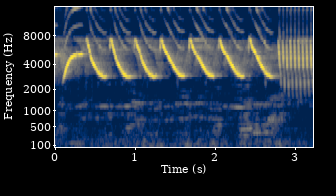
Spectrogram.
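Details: Canary singing a tutor song meant to train young and adult canaries and prompt them to sing: a run of loud descending whistled sweeps about three per second, ending in a fast buzzy trill.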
